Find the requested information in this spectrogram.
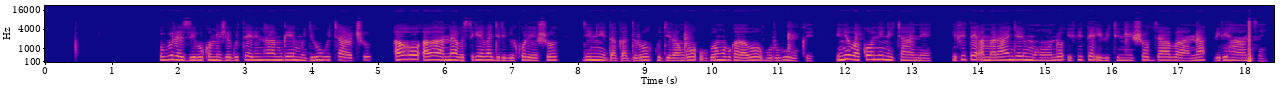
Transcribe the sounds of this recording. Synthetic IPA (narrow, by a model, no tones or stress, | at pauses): uβuɾe̞ziβuko̞me̞ʒe̞ɡute̞ːɾin̥haːmbɡe̞muɟihuɡucaːt͡ʃu | aɦo̞ʔaβaːnaβasiɡajeβaɟiɾiβiko̞ɾe̞ːʃo̞ | bɟiːmɲiːdaɡaduɾo̞kuɟiɾaŋɡo̞ʔubɡo̞ːŋ̥hobɡaːβo̞βuɾuhuːke̞ | iɲuːβako̞ninicaːne̞ | ifite̞ʔamaɾaːɲɟe̞jumuɦo̞ːndo̞ʔifite̞ʔiβiciniːʃo̞bjaːβaːnaβiɾiɦaːnze̞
